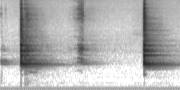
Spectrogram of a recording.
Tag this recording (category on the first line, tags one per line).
Sound effects > Objects / House appliances
scrape
can
sfx
household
